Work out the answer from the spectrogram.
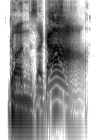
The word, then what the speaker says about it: Gonzaga: which you're saying yeah I didn't always pronounce Gonzaga the right way Gonzaga it does seem like it would be Guna it does I'm trying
